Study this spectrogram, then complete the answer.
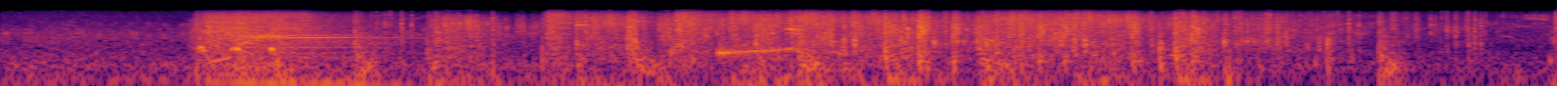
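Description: Wooden blocks crash and clatter as a structure collapses.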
